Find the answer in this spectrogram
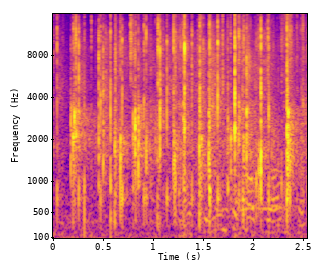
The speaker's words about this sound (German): Ansonsten erstmal einen herzlichen Applaus, dass ihr alle dabei seid.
